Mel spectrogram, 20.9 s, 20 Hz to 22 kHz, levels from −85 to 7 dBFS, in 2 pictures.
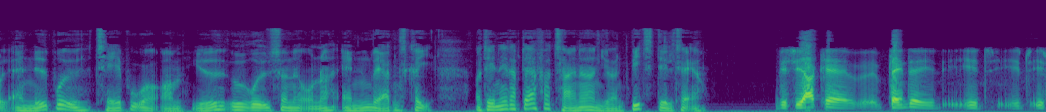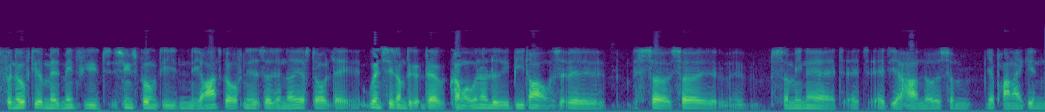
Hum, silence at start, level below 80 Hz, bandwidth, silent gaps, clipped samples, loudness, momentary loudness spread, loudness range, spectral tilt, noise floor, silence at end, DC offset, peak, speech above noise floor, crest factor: none; 0 s; -36 dBFS; 8 kHz; none; under 0.1%; -21 LUFS; 12 LU; 4 LU; -7 dB/octave; -43 dBFS; 0 s; 1%; -2 dBFS; 23 dB; 18 dB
